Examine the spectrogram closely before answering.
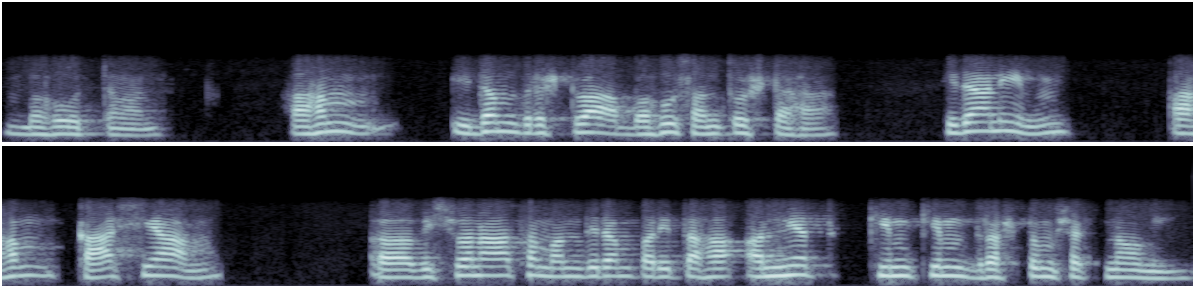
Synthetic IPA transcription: bɐɦuːt̪ːɐmɐm | ɐɦɐm | id̪ɐmd̪ɾuʂʈʋaːbɐɦusɐnt̪uʂʈɐɦɐ̆ | id̪aːniːm | ɐɦɐmkaːʃjaːm | ʋiʃʋɐnaːt̪ʰɐmɐnd̪iɾɐmpɐɾit̪ɐɦɐ̆ʔɐnjɐt̪kimkimd̪ɾɐʂʈumʃɐk̚nɐːni

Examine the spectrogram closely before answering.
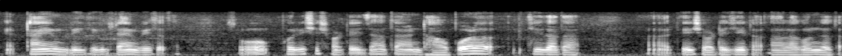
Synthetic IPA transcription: ʈajmbesikəliːʈajmʋed͡za̰t̪a | sopəɾiɕiɕɔʈḛd͡ʑd͡zat̪aːniɖʱawpəɭt͡ɕid͡zat̪a | t̪ḭɕɔɾʈed͡ʑḭlaɡonund͡zat̪a̰

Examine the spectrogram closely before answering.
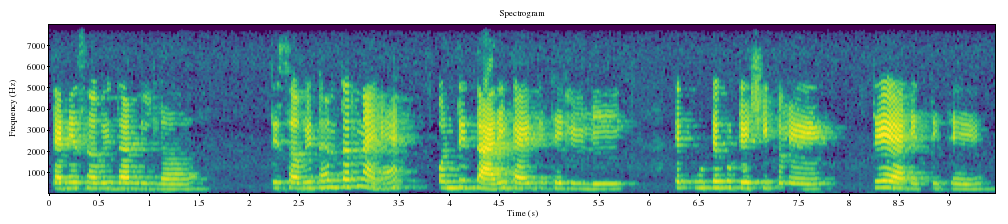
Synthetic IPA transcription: t̪janisəʋid̪ʱanliləː | t̪esəʋid̪ʱant̪əɾnaɦiẽ | pəɳt̪it̪aɾiːkaɦik̪it̪ʰeliliː | t̪ekuʈʰekuʈʰeɕikle | t̪eaɦet̪ːit̪ʰe

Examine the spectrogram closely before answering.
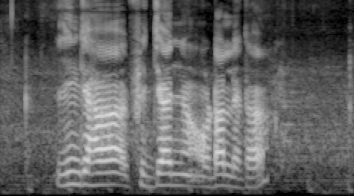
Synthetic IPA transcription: ind͡ʒaɦafʰid͡ʒaɲaɔɖalːɛd̪a

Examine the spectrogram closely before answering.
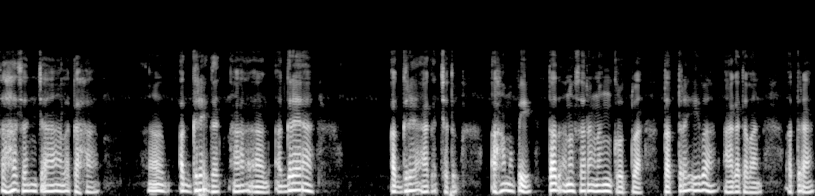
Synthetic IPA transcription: sɐɦɐsɐɲt͡ʃaːlɐkɐhɐ | ɐɡɾeɡɐ | ɐɡɾej | ɐɡɾejaːɡɐt̪ːt͡ʃʰɐt̪uɐɦɐmɐpi | t̪ɐd̪ɐnusɐɾɐɳɐŋkɾut̪ʋɐt̪ɐt̪ɾɐiːʋɐaːɡɐt̪ɐʋaːnɐt̪ɾɐ

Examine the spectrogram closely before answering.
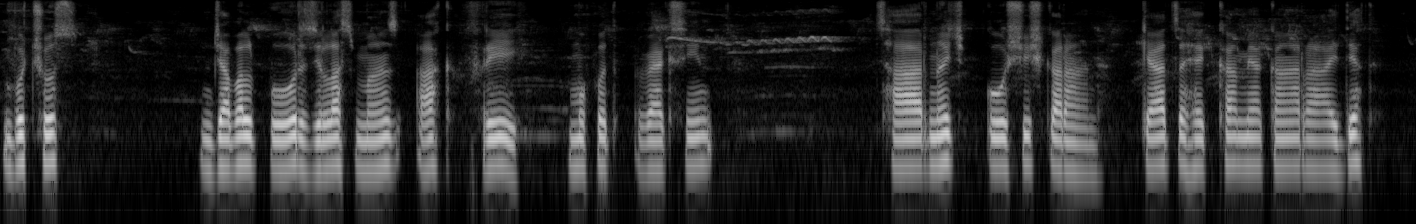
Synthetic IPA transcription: but͡ʃʰus | d͡ʒɐbɐlpuːɾzilɐsmɐnzɐkʰ | fɾiː | mupʰɨt̪ | ʋaːksiːn | t͡sʰaːɾnɨt͡ʃ | koːʃiʃkɐɾaːn | kaːt͡sɐɦekʰːɐmekãːɾaːjd̪it̪ʰ

